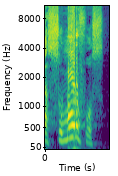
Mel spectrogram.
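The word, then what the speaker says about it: σύμμορφος: pablo es hermano una palabra que se pronuncia asu morphos vera que viene siendo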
